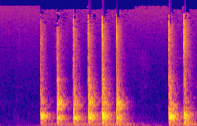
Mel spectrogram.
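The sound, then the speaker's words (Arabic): Loud knocking on Lot's door, by people demanding he open it: six hard, rapid raps in a steady rhythm, a brief pause, then three more, with no voices. “افتح الباب افتح الباب يا لوط، افتح افتح الباب وإلا كسرناها عليك.”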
